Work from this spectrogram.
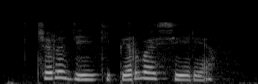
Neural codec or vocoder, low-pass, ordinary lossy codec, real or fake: vocoder, 44.1 kHz, 128 mel bands, Pupu-Vocoder; 7.2 kHz; AAC, 32 kbps; fake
